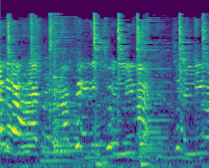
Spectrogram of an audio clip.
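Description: Several people's voices shouting and crying over one another, over background music with a beat.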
